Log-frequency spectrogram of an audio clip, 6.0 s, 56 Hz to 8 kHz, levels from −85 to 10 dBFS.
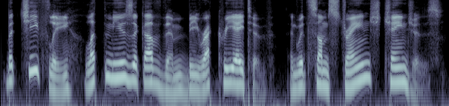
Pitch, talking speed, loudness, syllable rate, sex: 145 Hz, 140 wpm, -19 LUFS, 3.8 syllables/s, male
